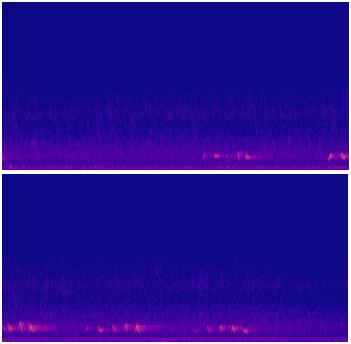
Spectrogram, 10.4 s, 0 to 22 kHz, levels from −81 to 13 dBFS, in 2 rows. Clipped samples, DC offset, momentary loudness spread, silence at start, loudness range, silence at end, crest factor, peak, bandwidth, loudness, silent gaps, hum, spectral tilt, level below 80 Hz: under 0.1%; under 0.1%; 17 LU; 0 s; 8 LU; 0 s; 24 dB; -28 dBFS; 15.5 kHz; -48 LUFS; none; none; -2 dB/octave; -80 dBFS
